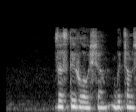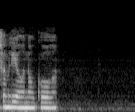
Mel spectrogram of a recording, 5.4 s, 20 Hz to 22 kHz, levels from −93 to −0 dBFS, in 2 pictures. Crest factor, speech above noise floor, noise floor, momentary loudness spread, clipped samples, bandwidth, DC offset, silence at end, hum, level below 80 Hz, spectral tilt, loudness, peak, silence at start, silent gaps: 16 dB; 42 dB; -62 dBFS; 6 LU; under 0.1%; 8 kHz; under 0.1%; 1.55 s; none; -56 dBFS; -6 dB/octave; -21 LUFS; -8 dBFS; 1.1 s; none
